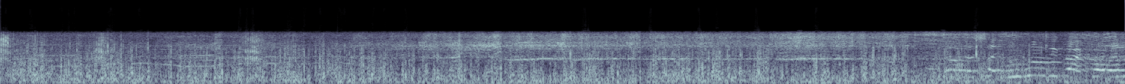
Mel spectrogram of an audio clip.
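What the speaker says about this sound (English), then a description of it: "We're going to hope that this wind does indeed die down." Strong wind buffets the microphone at an outdoor dirt bike show, a loud, continuous roar with faint voices and crowd sounds beneath it.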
